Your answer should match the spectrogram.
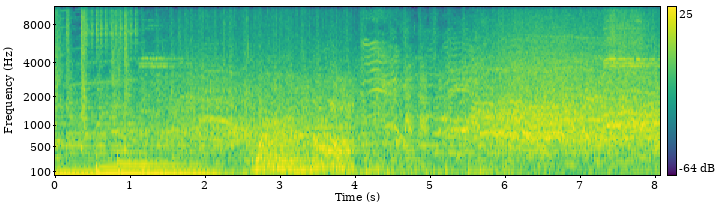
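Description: Backing music with a heavy bass beat that cuts out about two seconds in. It gives way to live basketball game sound: arena crowd noise and a basketball being dribbled on the court.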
